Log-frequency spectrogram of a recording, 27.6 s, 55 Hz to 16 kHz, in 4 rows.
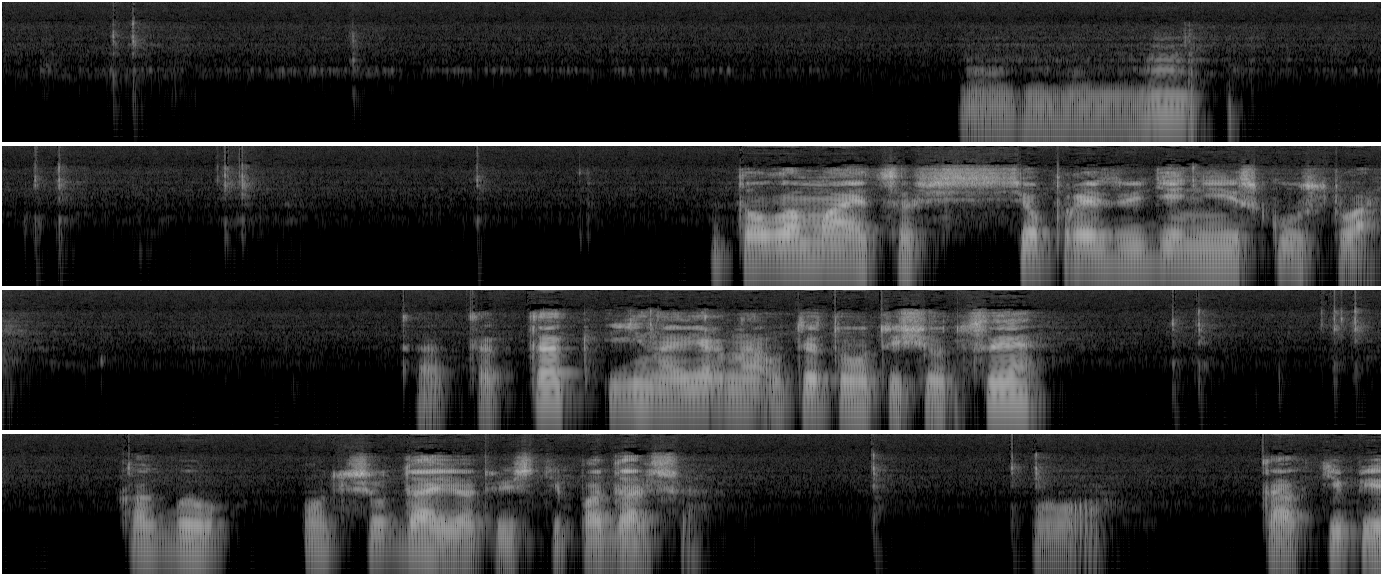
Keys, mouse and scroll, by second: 0.9 click, 5.9 c, 9.5-13.0 drag, 17.1 click, 19.0 c, 21.4-25.2 drag, 25.8 click.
